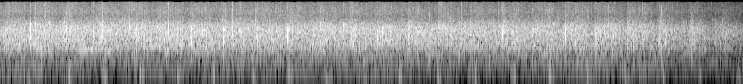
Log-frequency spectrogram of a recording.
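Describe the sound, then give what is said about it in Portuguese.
Steady applause from a crowd, given to the Lord Jesus at a preacher's call, fills the whole stretch, a dense wash of many hands clapping at an even loudness, tapering slightly at the very end, with no voices over it. “Dá uma salva de palmas, Senhor Jesus.”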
